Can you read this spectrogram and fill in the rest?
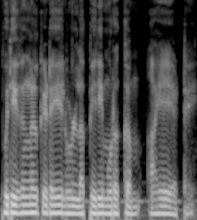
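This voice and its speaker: A man guiding a meditation in a calm, gentle, soothing way, leaving long pauses. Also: lowish voice. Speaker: meditation guide. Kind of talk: guided meditation, slow soothing instruction. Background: soft meditation music with singing bowl.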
